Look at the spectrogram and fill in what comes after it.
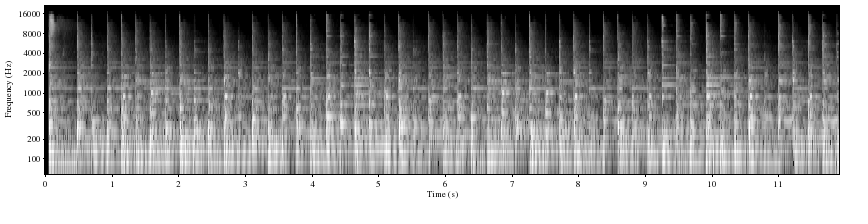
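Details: Steady rhythmic instrumental music with a regular beat fills the recording, with no animal sounds heard.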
